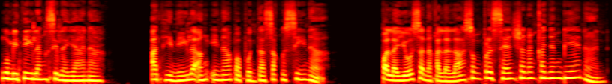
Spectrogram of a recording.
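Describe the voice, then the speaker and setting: Lowish-voiced woman narrating a dramatic story. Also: normal speed, dark tone, no room sound, clean studio sound.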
